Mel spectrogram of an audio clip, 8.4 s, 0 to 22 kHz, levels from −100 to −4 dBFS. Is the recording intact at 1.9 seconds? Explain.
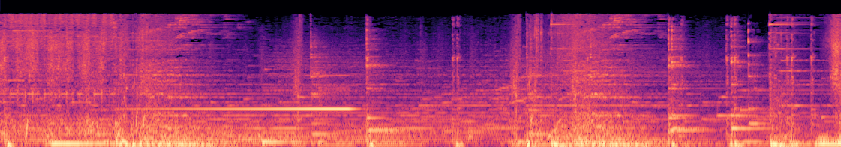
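No. A loudspeaker feedback squeal runs from 1.14 to 3.70 s. The microphone is picking up its own loudspeaker, and at 1 kHz the loop gain exceeds one. That tone swells over about two seconds into a squeal roughly 5 dB above the sound.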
